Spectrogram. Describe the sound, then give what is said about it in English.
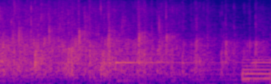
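An audience in a church claps steadily in a fairly faint, continuous patter of applause, and a sustained musical chord enters near the end. “You can clap your hands one more time to the Lord.”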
